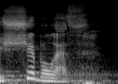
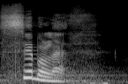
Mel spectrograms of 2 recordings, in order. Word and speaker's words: Shibboleth: When he said, no, they said to him, then say Shibboleth. And he said, Sibboleth, for he could not pronounce it right.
